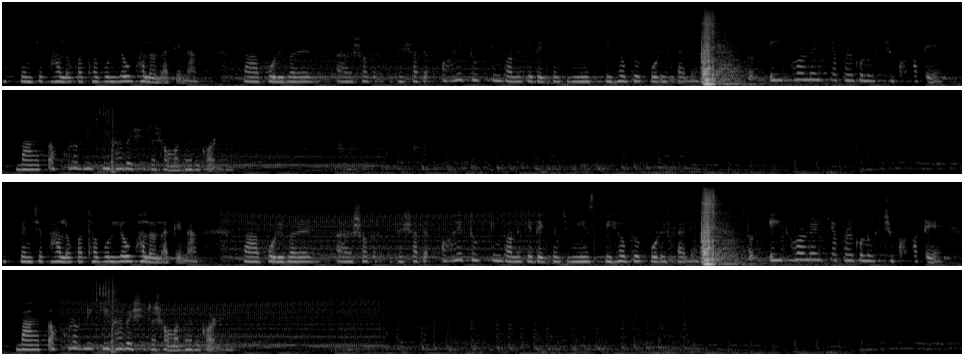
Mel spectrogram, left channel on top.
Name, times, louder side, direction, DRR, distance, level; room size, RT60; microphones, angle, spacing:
voice 1, 0.2-11.9, right 3 dB, 85° right, 13 dB, 0.9 m, -42 dB
sound 1, 0.7-1.4 1.8-3.3 3.7-5.1 5.5-7.0 7.4-8.8 9.2-10.6 11.1-12.5 12.9-14.3 14.8-16.2 16.6-18.0, right 1 dB, 85° left, 6.9 m, -62 dB
sound 2, 2.2-8.8 10.2-16.8, right 3 dB, 50° right, 0.9 m, -56 dB
sound 3, 5.2-18.4, right 2 dB, 20° right, 0.9 m, -44 dB
voice 2, 12.5-19.1, right 1 dB, 45° left, -2 dB, 6.6 m, -67 dB
27.5 x 20.0 x 6.7 m, 1.1 s
head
